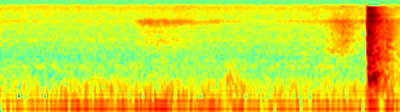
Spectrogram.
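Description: Faint room noise, then near the end a single sharp click from the floor loom as the weaver works it between picks.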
